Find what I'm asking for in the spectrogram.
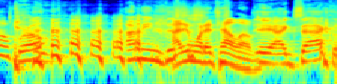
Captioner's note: laughing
